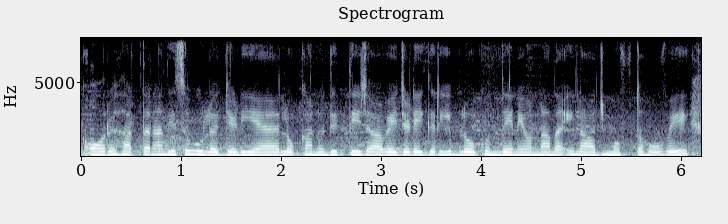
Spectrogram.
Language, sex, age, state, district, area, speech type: Punjabi, female, 30-45, Punjab, Mansa, urban, spontaneous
